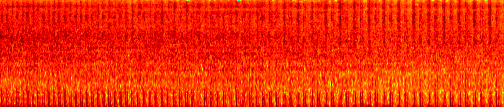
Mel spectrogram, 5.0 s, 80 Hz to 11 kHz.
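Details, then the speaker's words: MTD Yardman 8.5 HP 26-inch two-stage snowblower after carburetor cleaning (pilot jet was clogged): small single-cylinder engine idling at a quick, even beat with no misses or hunting; still vibrates when auger is engaged. "and that's idle that sounds really good so obviously that's what it was pilot jet"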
